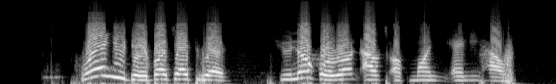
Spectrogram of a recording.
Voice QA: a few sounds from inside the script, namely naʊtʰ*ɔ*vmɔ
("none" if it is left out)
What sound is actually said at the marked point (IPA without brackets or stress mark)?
ɔ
